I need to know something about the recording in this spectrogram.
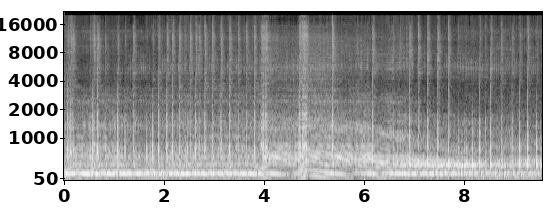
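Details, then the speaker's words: Honda TRX250R two-stroke drag build with DMR Lynx cylinder kit and custom piston, during break-in: lumpy idle with sharp regular ticking over it; top end a little noisy, possibly piston chatter, though it runs snappy. "The top end is a little noisy. It's got that custom piston in there, the one that I dip pulled and everything."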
